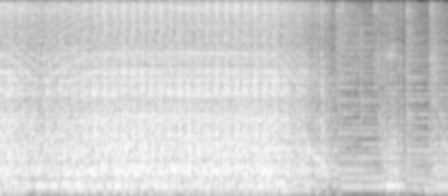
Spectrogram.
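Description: Sewing machine back stitching a scrunchie, a fast steady mechanical whirr with rapid needle clatter, close by, then stopping near the end as faint handling noises follow.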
